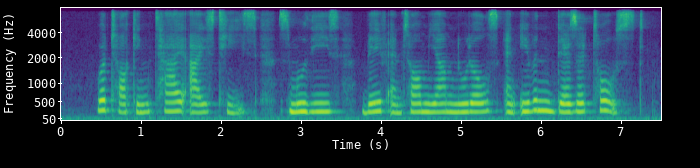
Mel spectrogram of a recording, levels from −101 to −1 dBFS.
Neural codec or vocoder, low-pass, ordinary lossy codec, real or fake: none; 7.2 kHz; none; real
